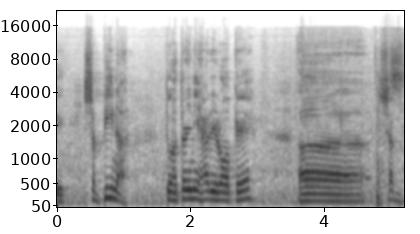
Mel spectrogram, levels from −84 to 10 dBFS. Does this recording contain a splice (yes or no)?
no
